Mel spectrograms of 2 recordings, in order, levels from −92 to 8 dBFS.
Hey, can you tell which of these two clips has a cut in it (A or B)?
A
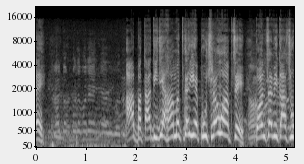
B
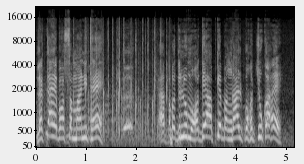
B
